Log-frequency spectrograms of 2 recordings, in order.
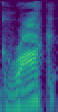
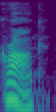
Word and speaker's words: Grok: Joe, do you know what Grok is? Not Gronk. Grok? Grok? Grok? How do you say it? – G-R-O-K?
